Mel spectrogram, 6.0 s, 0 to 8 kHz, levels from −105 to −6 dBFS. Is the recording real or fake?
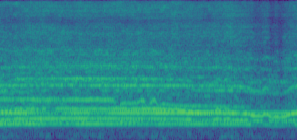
fake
